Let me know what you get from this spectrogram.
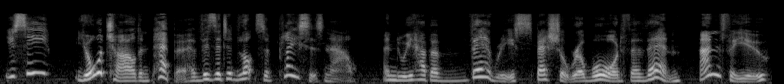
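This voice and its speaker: A woman's voice: medium pitch, huge pitch swings, a little slow, few pauses, darkish tone, slightly rough, no echo, heavily acted. A woman playing a hearty, friendly female otter ship captain in a children's cartoon game.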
